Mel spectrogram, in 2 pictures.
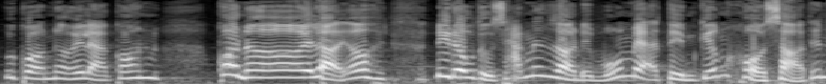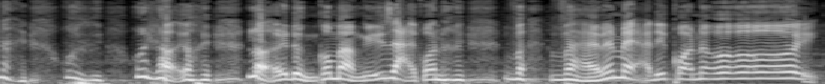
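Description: A man voicing a village mother who cries and pleads in a high wail. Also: animated, a little fast, faint music behind. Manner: high wailing, crying pleas. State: crying.

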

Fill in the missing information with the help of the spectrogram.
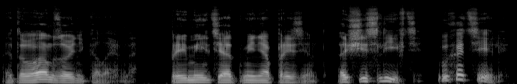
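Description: A low, hoarse male voice, breathy and pleading, that turns into desperate shouting; a burly, lustful brute, played by a male narrator. Dry, close storybook reading. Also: sing-song, moderate pace, no echo, full character voice. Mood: coaxing.

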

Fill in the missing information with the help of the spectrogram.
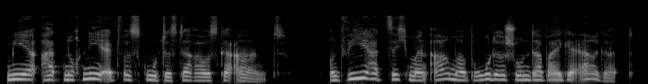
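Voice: mid-range voice, a little slow, vocal fry, a little mellow, no room sound, clean studio sound. A reader voicing an uneasy young woman. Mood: troubled. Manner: earnest, reproachful. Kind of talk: audiobook character voice.

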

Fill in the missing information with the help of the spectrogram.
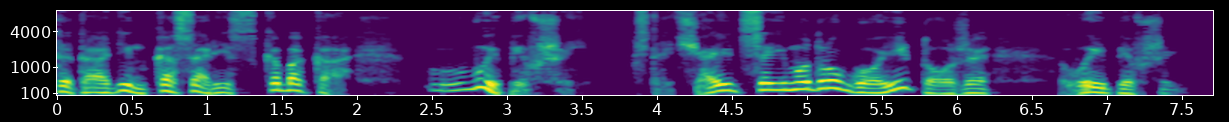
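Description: A frightened, pious old forester , voiced by a man reading a story aloud, who complains and laments in a plaintive, sighing voice. He sounds a little husky and speaks slowly, and his pitch rises and falls a great deal. The recording is dry and close. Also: a little mellow, no echo, full character voice.

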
